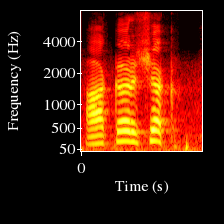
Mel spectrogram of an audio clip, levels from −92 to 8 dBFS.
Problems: none marked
